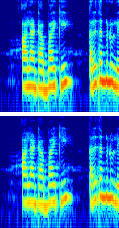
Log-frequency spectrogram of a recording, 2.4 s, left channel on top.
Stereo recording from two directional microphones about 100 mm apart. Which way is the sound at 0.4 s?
35° left (ahead or behind).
